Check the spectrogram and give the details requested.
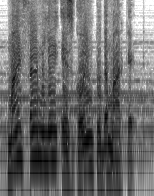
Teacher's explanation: both family and market have stress on the first syllable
